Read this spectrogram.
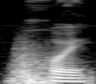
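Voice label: "hui", neutral tone, pinyin voice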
